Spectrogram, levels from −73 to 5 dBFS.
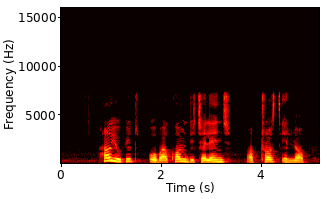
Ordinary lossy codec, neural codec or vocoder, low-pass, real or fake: none; none; 7.2 kHz; real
